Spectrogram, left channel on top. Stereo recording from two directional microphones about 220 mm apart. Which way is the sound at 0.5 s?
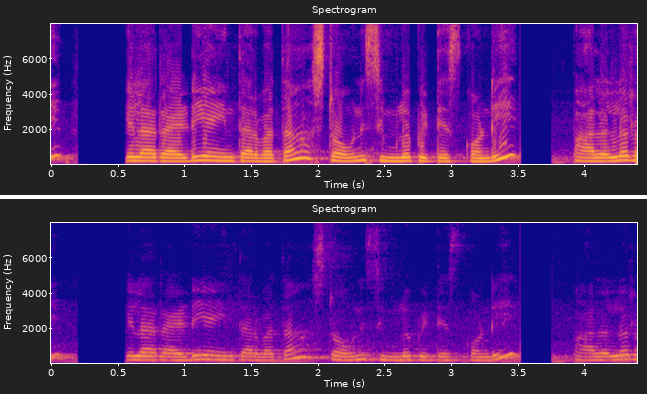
45° left (ahead or behind).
